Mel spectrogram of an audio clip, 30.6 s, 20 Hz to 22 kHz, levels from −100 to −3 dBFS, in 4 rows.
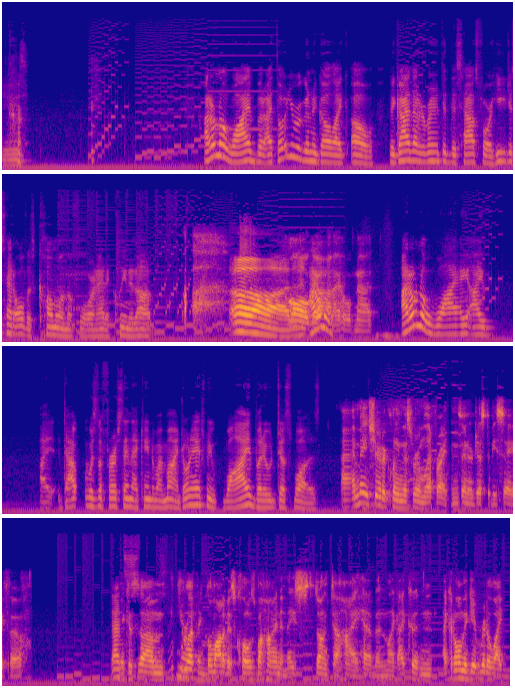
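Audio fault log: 18.25 s and 21.98 to 22.09 s, short stall from a late packet: a packet turned up late, the jitter buffer ran dry, and the receiver just held the last sound for about 23 ms and then 74 ms before carrying on from the same spot, so you hear a brief drawn-out sound with a slight buzz or dip but nothing's actually lost.
22.12 to 22.19 s, burst of packet loss: right after that second stall, about 60 ms of audio never made it in time, so the receiver stretched the last sound for around 48 ms, letting it fade, then jumped ahead past the missing bit.
29.17 to 29.36 s, jitter buffer speed-up: too much audio had piled up in the buffer, so the receiver trimmed out small pitch-period chunks, roughly 40 ms in all, and playback runs about 115% speed at unchanged pitch, sounding hurried.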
